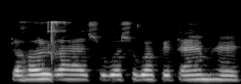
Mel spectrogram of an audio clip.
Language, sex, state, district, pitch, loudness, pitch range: Hindi, female, Chhattisgarh, Korba, 220 Hz, -21 LUFS, 215-225 Hz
